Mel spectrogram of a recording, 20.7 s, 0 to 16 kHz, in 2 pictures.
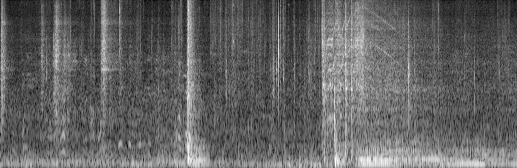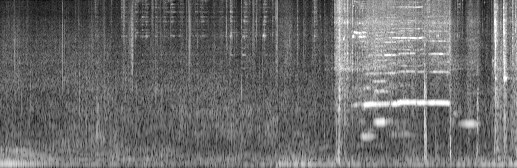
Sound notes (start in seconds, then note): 0.2 indistinct conversation; 3.6 door closing; 7.9 van starts; 16.6 gate creaks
